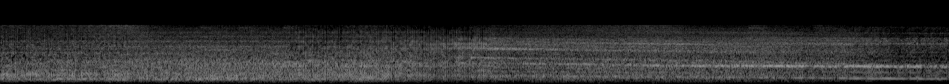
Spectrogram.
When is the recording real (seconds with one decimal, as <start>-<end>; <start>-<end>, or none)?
1.3-2.9; 4.9-8.5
